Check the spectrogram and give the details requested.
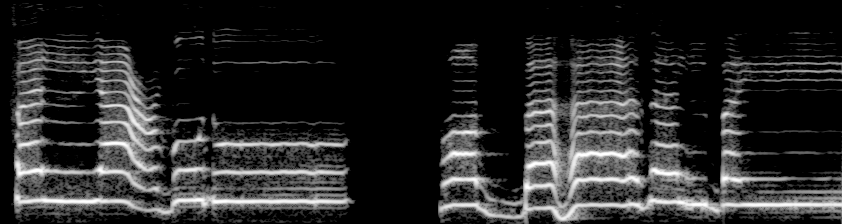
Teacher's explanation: فَلْيَعْبُدُوا رَبَّ هَذَا الْبَيْتِ اس آیت کے بھی پہلے ورڈ میں فَلْيَعْبُدُوا رَبَّ، بدو دال کو بنا کھینچے پڑھ دیتے ہیں، جبکہ دال کے ساتھ واو مدہ ہے، اسی لیے ہم اس دال کو بھی کھینچ کر پڑھیں گے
